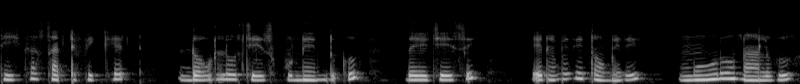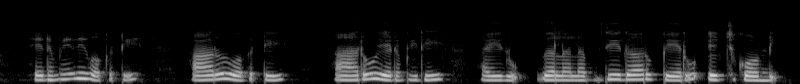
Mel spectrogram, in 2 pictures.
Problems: none marked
